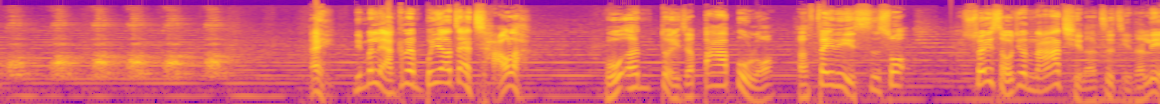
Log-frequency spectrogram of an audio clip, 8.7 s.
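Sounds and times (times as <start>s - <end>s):
dog barking: 0.0s - 1.9s
speech: 2.4s - 8.6s.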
